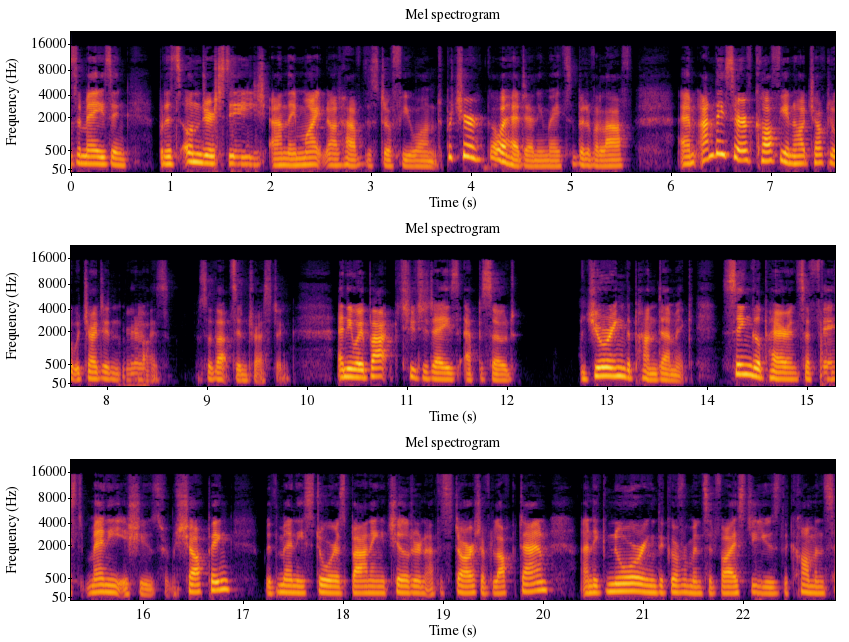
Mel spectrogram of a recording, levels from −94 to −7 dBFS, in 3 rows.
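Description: Repeated packet loss (robotic sound) hits three stretches: 1.41 to 1.88 s, 8.09 to 8.44 s, and 15.14 to 15.30 s, the last falling between "pandemic single parents have" and "many issues from shopping". Twelve, nine and four gaps follow each other closely, none longer than 27 ms, and each is patched by extending the preceding sound. Roughly half of each stretch is synthesised fill, so the speech turns choppy, with fragments missing.

Short concealed packet loss occurs twice back to back, at 22.12 to 22.16 s and 22.16 to 22.20 s, just after "and ignoring the government's". Each time about 20 ms of audio failed to arrive, and the receiver bridged the hole by carrying the last sound forward before blending back into the real signal. Heard together, the two patches make a brief smear or wobble rather than a clean break.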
